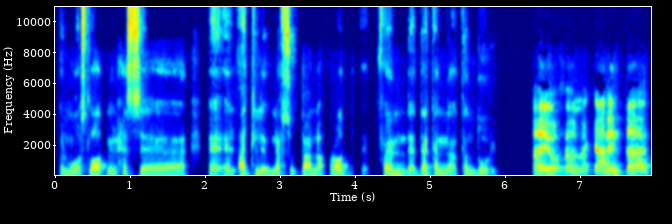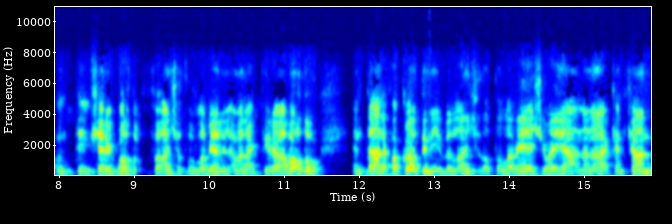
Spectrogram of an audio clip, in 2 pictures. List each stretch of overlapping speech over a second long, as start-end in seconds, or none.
none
